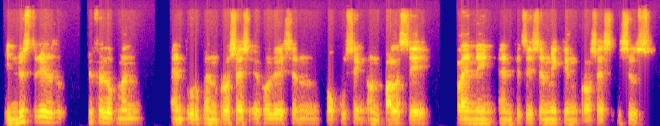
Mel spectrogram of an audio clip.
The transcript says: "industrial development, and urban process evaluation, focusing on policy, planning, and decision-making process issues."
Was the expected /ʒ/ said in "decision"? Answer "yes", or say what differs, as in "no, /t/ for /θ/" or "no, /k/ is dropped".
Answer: no, /s/ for /ʒ/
